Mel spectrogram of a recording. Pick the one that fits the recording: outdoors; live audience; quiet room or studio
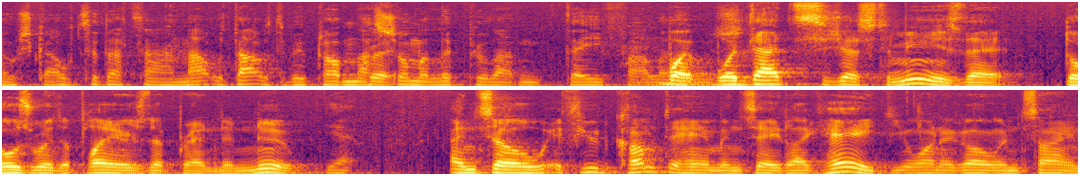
live audience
